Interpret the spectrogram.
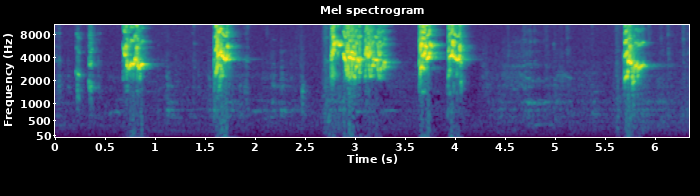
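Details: Pet rosy-faced lovebird producing piercing shrill chirps, singly and in a rapid double and triple, spaced irregularly across a quiet background.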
